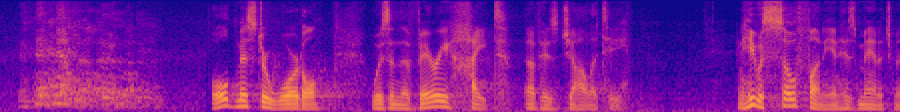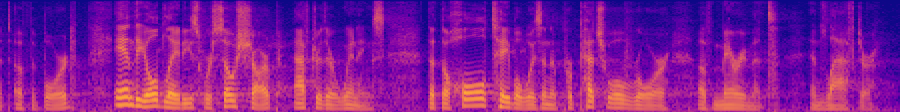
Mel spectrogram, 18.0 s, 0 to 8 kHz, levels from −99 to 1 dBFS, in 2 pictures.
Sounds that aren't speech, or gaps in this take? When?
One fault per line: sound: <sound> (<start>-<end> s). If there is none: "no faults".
sound: laugh (0.2-1.7 s)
